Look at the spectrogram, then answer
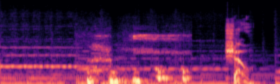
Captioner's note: chuckles softly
